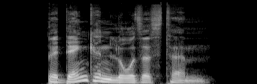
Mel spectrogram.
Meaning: strong dative masculine/neuter singular superlative degree of bedenkenlos
- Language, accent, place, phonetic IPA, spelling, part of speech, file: German, Germany, Berlin, [bəˈdɛŋkn̩ˌloːzəstəm], bedenkenlosestem, adjective, De-bedenkenlosestem.ogg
